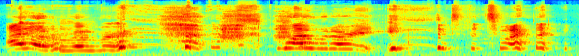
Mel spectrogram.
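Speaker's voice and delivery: words breaking into high giggles; laughing so hard she can barely speak. Real, not acted. Co-host cracking up over the scam email, laughing through words.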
